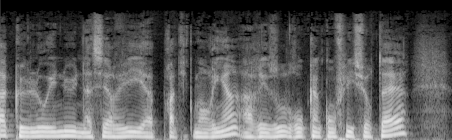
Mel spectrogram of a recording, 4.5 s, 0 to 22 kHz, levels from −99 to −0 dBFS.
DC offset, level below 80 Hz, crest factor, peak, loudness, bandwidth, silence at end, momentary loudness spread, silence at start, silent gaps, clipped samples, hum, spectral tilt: under 0.1%; -38 dBFS; 14 dB; -2 dBFS; -16 LUFS; 14 kHz; 0.1 s; 4 LU; 0 s; none; under 0.1%; none; -7 dB/octave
